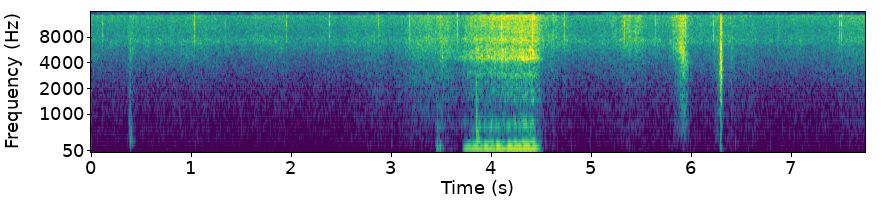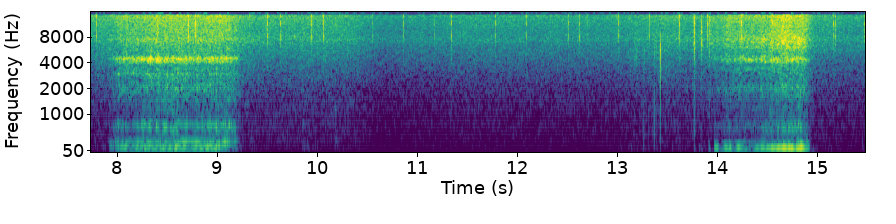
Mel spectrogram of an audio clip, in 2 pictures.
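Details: Sleeping subject (heard as a dog) snoring: three soft, fluttering snorts on breathing in, several seconds apart, in a quiet room.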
